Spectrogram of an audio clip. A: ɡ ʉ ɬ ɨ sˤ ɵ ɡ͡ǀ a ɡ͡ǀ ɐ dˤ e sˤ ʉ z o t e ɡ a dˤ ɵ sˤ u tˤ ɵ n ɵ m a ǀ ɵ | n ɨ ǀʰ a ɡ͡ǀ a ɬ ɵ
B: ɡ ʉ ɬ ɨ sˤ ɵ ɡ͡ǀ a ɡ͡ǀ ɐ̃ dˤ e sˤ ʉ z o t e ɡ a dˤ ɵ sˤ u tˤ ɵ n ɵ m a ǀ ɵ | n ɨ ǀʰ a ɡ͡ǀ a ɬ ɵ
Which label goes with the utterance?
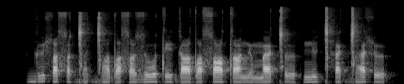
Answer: A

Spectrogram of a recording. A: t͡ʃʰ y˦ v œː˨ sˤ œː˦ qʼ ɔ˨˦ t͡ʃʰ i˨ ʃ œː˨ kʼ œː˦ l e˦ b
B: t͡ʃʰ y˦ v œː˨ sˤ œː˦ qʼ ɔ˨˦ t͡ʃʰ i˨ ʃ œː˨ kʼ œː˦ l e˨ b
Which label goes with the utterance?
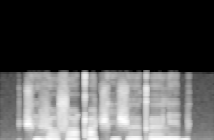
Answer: A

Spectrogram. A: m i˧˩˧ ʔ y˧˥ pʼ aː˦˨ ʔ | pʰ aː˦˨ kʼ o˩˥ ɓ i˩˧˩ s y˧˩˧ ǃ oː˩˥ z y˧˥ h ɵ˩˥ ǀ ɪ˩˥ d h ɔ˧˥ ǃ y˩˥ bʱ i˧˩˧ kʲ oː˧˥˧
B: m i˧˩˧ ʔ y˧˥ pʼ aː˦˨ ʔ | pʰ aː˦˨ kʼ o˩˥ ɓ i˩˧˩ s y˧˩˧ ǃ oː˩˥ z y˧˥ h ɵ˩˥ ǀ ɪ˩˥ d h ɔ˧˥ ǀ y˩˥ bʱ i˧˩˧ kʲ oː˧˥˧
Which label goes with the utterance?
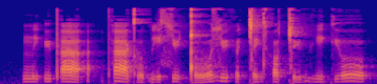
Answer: B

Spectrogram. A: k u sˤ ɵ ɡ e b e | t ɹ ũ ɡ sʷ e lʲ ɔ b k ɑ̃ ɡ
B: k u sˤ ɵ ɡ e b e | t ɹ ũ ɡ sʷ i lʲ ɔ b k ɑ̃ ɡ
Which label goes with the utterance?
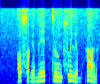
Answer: A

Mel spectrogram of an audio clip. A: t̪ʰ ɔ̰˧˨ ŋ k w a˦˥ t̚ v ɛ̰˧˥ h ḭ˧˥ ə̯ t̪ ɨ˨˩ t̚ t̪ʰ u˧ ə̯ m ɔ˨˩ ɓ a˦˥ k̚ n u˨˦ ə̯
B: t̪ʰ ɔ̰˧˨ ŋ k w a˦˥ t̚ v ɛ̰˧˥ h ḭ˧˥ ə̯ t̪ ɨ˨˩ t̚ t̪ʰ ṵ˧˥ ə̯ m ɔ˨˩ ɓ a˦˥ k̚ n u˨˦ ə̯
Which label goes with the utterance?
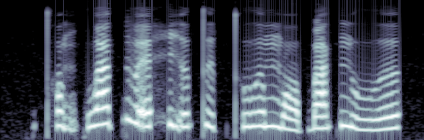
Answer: A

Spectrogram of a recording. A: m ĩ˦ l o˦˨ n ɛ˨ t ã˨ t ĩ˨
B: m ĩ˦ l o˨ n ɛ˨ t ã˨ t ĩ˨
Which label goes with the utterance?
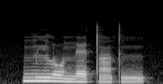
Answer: A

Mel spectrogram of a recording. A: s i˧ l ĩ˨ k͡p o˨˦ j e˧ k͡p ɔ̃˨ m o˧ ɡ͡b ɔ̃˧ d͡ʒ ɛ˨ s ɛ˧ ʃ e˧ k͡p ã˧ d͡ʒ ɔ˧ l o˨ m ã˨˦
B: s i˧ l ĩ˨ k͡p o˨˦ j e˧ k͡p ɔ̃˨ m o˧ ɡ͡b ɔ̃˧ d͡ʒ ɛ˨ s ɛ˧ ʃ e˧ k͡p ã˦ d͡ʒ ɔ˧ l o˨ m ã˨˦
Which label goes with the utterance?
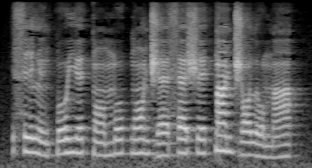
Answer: B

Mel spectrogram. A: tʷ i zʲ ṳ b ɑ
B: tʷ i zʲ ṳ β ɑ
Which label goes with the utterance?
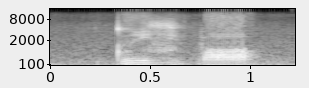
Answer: A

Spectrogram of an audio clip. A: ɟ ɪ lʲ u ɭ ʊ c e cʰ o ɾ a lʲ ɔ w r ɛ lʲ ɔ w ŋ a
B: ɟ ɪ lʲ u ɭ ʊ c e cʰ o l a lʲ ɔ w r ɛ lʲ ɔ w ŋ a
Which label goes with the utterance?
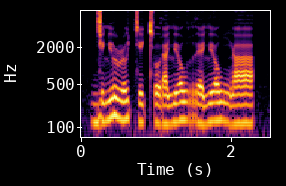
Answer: A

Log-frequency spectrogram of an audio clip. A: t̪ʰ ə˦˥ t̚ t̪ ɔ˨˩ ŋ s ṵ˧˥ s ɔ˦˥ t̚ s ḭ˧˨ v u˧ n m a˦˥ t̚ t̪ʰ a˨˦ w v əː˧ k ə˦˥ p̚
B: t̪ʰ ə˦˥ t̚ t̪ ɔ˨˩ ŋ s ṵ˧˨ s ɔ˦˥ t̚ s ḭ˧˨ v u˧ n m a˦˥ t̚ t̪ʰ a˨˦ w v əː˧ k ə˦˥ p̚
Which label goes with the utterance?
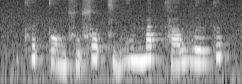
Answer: B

